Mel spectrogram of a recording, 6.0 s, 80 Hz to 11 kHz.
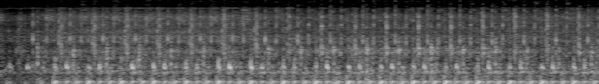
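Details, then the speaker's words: Rebuilt 1992 Polaris RXL 650 EFI two-stroke in 1994 Polaris XLT snowmobile, 55lb Ford injectors, E85, spun slowly, camera close: crisp even ticks about three a second; injectors firing normally. "Maybe you can hear them, maybe you can't hear them, but we got injectors firing, boys."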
